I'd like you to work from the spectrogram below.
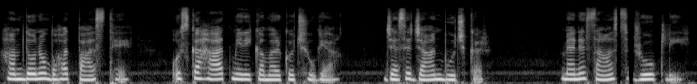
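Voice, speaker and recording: A woman narrating an emotional first-person story, soft and confessional. Her voice is somewhat high yet mellow and warm. The recording is close and dry. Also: little pitch movement, unhurried, creaky, no echo.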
